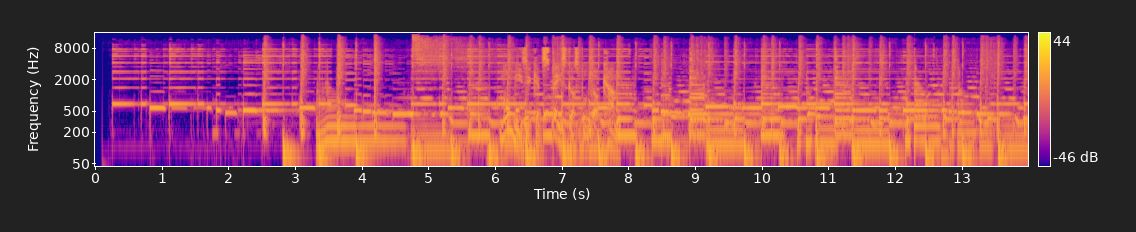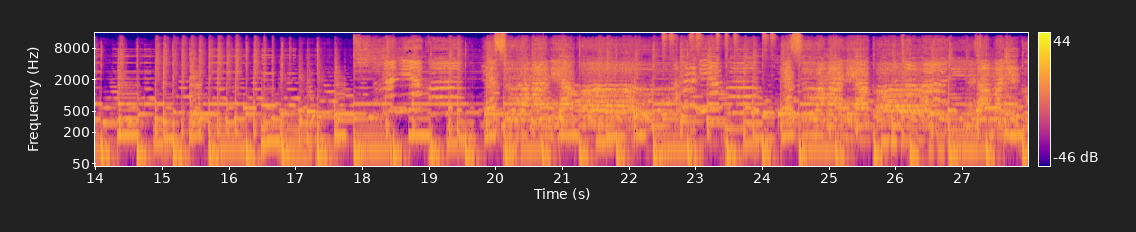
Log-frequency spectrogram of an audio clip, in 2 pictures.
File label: protestant trainees choir; Kenya Prisons Staff Training College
